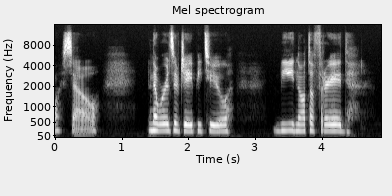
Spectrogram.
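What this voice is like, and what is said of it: Put-on Polish accent. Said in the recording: “I got to dust off my Polish accent ... I could totally see the experience of Europe coming out there”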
